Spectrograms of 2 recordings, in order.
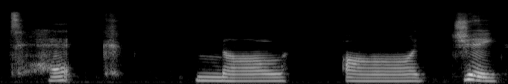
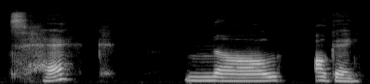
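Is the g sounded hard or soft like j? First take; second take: soft; hard. First: The g is sounded soft, like a j. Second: The g is sounded hard, as in go. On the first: The speaker calls it right. "it seems like it should be a j sound" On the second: The speaker calls it wrong. "there's something quite not quite right there"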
